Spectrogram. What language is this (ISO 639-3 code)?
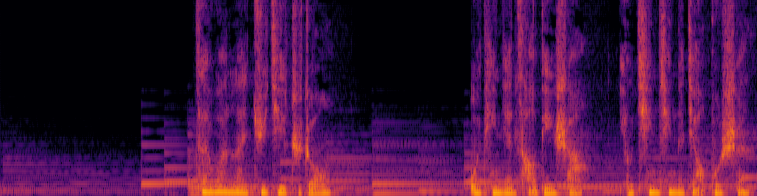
zho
